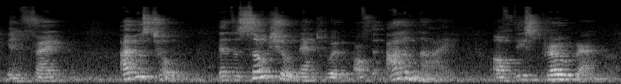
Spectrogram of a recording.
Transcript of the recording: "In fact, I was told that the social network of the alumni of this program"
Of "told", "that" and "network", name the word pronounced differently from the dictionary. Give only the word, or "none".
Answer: none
